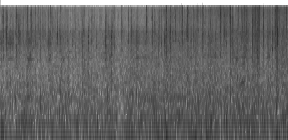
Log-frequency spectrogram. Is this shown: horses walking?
yes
